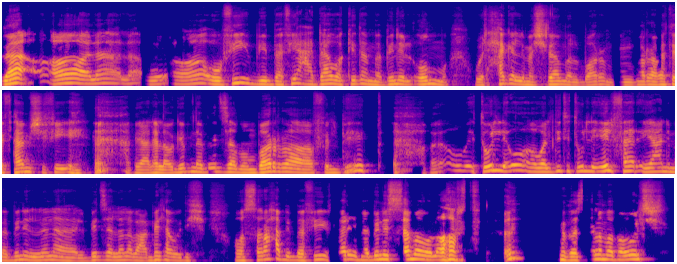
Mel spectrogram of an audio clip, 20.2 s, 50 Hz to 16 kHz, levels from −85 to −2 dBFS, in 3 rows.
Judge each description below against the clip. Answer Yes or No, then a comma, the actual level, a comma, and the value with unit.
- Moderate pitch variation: Yes, average, 4.1 semitones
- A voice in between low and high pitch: Yes, medium, 155 Hz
